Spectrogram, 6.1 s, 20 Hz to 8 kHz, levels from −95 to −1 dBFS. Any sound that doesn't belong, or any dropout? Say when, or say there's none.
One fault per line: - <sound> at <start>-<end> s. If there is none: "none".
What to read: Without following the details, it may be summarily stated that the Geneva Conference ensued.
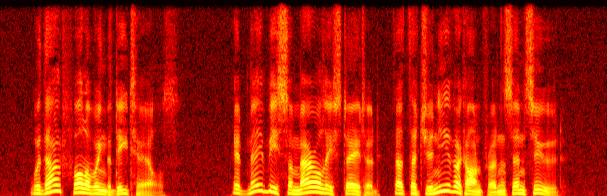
none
